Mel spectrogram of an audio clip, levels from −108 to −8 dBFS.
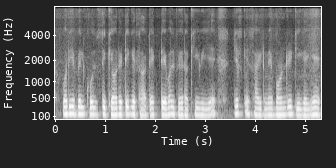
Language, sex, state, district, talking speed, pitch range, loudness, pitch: Hindi, male, Maharashtra, Dhule, 225 wpm, 125-135 Hz, -16 LUFS, 130 Hz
